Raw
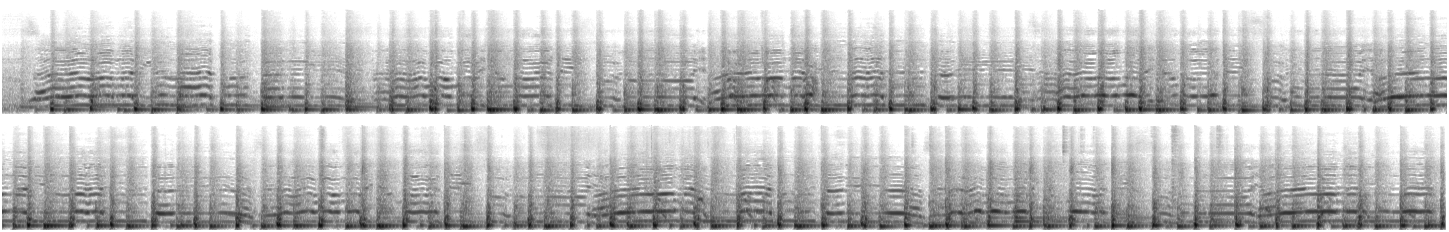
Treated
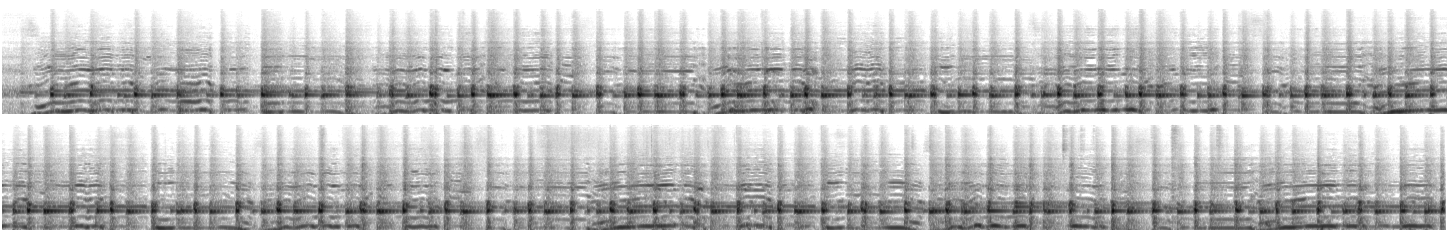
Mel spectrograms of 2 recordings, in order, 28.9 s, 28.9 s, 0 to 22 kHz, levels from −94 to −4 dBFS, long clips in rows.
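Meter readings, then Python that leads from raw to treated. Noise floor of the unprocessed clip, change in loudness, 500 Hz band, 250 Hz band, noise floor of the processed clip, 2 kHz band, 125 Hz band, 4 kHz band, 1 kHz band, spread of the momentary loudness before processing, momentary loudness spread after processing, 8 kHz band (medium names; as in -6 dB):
-40 dBFS, +0.5 dB, +5.5 dB, -14.5 dB, -40 dBFS, +4.0 dB, -7.5 dB, +1.0 dB, +12.5 dB, 6 LU, 6 LU, no reading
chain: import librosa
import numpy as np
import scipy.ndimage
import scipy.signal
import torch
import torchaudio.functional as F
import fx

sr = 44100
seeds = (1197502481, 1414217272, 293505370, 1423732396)

y = fx.band_swap(x, sr, width_hz=500)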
